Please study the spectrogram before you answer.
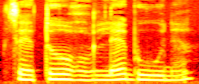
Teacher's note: غین ساکن پر تھوڑا سا ٹائم دیں تاکہ قلقلہ نہ ہو، اور ساکن کے بعد لام پر زور دیں گے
